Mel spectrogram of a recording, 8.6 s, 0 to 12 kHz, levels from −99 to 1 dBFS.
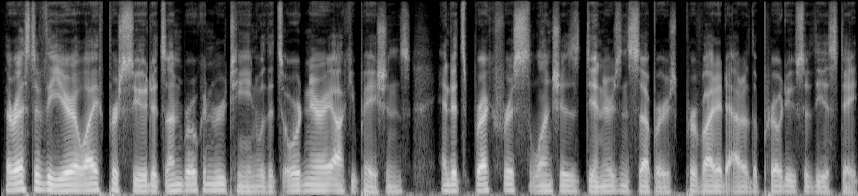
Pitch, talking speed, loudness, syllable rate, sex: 95 Hz, 205 wpm, -20 LUFS, 6.1 syllables/s, male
